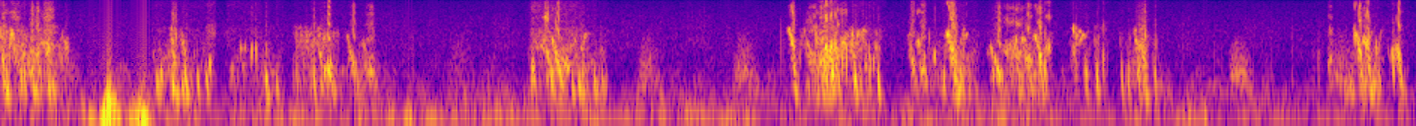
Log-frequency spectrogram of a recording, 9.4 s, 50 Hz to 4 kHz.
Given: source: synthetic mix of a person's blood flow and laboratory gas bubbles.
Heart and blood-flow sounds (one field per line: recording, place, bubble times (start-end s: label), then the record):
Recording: Doppler ultrasound of blood flow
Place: subclavian vein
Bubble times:
0.00-0.47 s: bubbles
1.01-1.45 s: bubbles
1.50-1.89 s: bubbles
1.94-2.52 s: bubbles
3.50-4.05 s: bubbles
5.23-5.90 s: bubbles
6.04-6.52 s: bubbles
6.57-7.02 s: bubbles
7.12-7.38 s: bubbles
7.45-7.72 s: bubbles
8.84-9.38 s: bubbles
From the record:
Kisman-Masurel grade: 232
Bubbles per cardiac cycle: several, 3 to 8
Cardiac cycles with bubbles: 50 to 99%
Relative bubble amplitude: moderate (0.250 to 0.450)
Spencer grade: 3 (all of the cardiac periods contain showers or single bubble signals, but not dominating or overriding the cardiac motion signals)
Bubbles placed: anywhere in the cardiac cycle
